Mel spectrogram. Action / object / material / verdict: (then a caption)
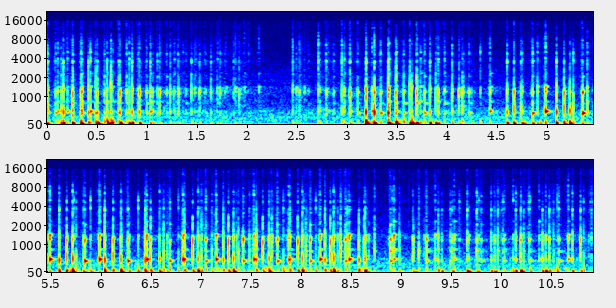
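tap / plastic yoghurt cups / plastic / none. Fingertips and nails rapidly tap the bottoms of two identical small, empty plastic yoghurt cups with paper labels, held upside down in each hand. The result is a dense, continuous patter of short, hollow clicks with a low thumping body and a faint pitched tone, briefly quieter near the two-second mark.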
